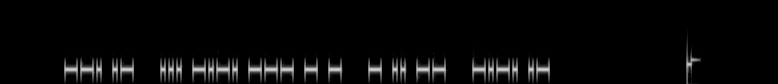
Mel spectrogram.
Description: Morse code, heard as a keyed tone, about 30 wpm, 700 Hz. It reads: GA SCOTT TIM CA
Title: K1USN SST QSO Practice - 30wpm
